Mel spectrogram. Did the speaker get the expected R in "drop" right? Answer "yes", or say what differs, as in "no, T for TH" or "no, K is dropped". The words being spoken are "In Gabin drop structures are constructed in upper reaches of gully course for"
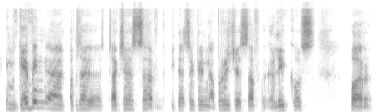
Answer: no, R is dropped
